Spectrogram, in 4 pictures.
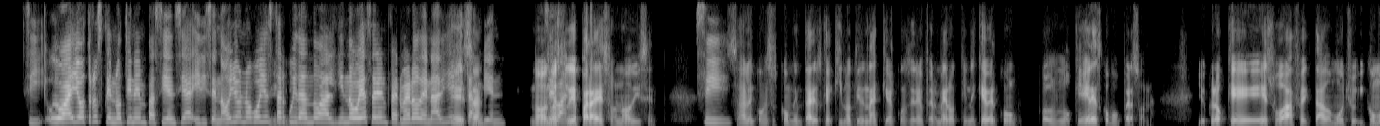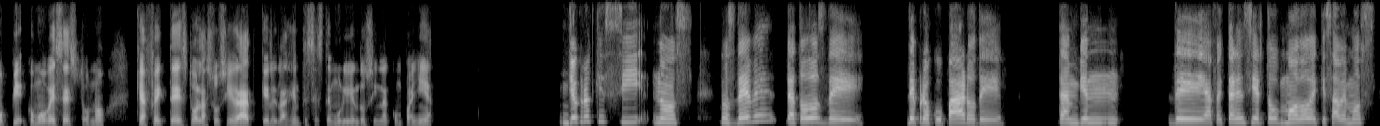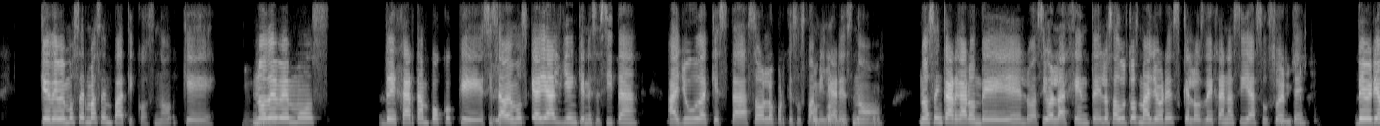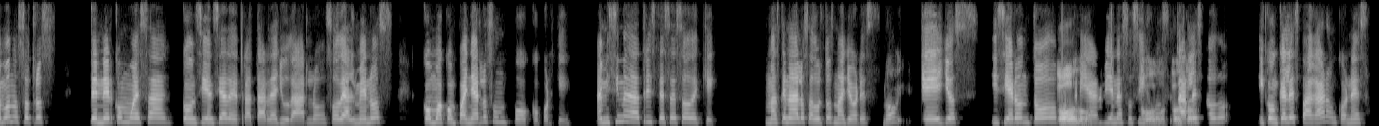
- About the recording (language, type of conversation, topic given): Spanish, unstructured, ¿Crees que es justo que algunas personas mueran solas?
- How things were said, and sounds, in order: none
